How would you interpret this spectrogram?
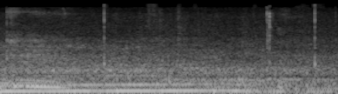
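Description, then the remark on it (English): A car engine hums low and steady, a continuous motor drone with a faint rise and fall, like a vehicle moving along a street, with no voices. “nice cars around.”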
